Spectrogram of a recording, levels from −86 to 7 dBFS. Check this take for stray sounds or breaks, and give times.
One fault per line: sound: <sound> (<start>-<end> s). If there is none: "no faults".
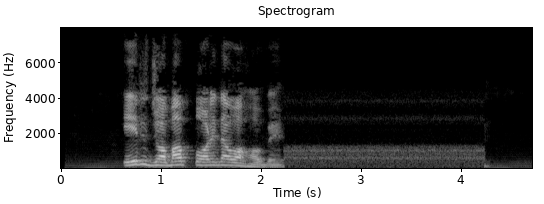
no faults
